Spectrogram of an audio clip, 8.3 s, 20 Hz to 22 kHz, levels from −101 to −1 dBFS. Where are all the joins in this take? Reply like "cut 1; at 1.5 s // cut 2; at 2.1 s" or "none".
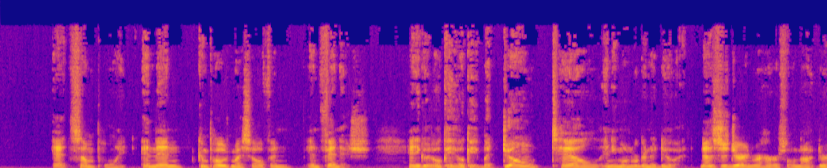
cut 1; at 1.9 s // cut 2; at 6.9 s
